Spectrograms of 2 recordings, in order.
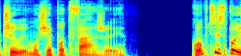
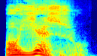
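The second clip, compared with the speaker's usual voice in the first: cried out; 5 semitones higher, slower than usual. A narrator's reading. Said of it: "krzyknął zbójca".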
